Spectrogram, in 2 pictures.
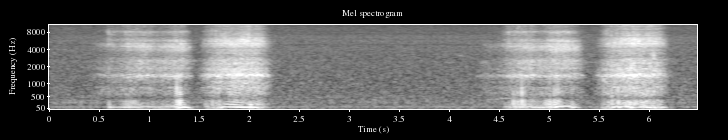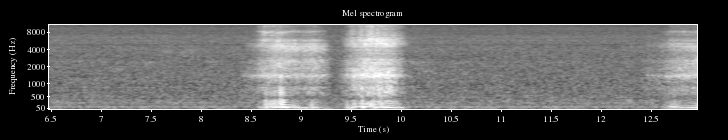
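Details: Real-time recording of a woman asleep at night after being very tired, no talking, described as REM sleep: loud, rough snores in paired bursts on each breath, about 15 breaths a minute, with quiet pauses; steady snoring.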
